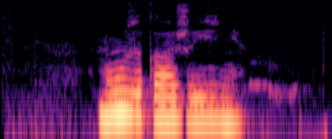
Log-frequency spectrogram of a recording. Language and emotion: Russian, sad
